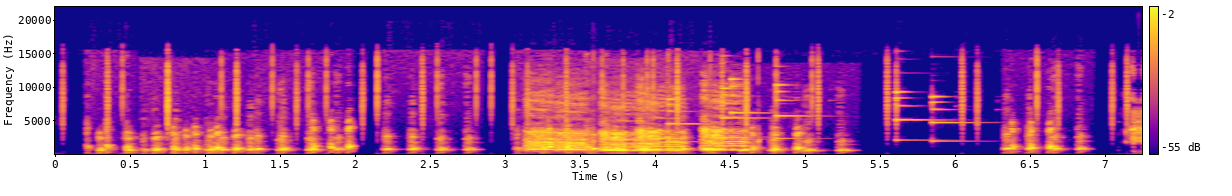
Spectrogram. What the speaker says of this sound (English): I've still got a whole bunch of chickens left.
